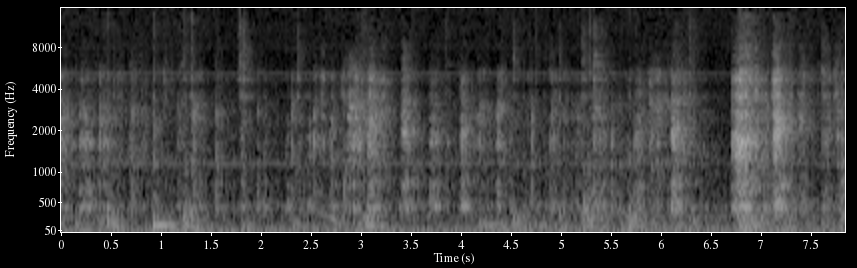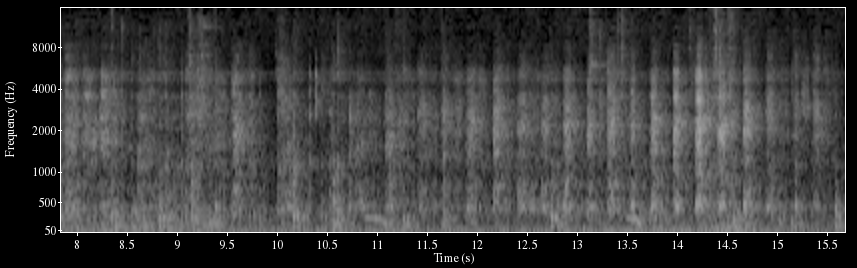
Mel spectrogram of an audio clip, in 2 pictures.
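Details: Golden retriever puppies fighting over a chair pant in quick, rhythmic, breathy bursts, with scuffling noises throughout.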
